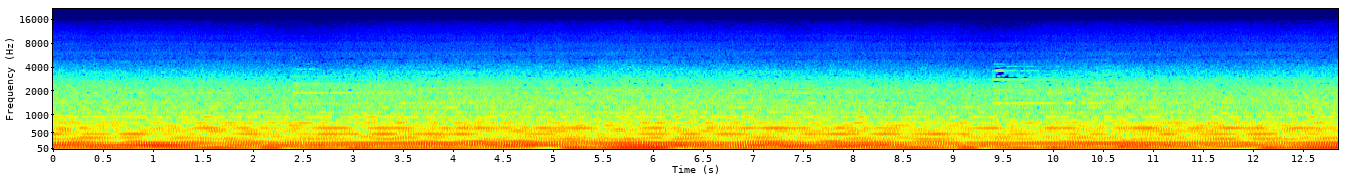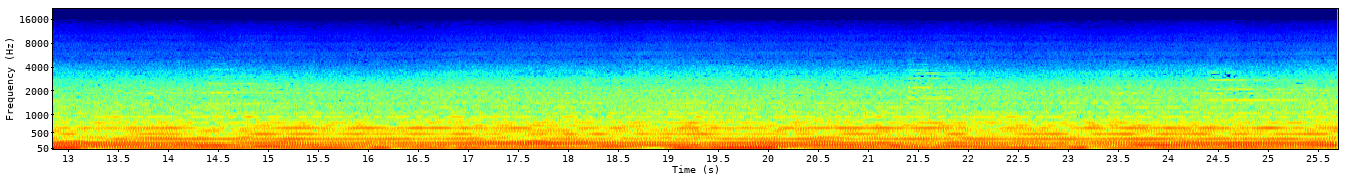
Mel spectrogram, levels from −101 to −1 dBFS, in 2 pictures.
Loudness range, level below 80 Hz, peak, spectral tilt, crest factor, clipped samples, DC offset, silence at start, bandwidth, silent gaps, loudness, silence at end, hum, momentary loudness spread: 2 LU; -26 dBFS; -6 dBFS; -10 dB/octave; 14 dB; under 0.1%; under 0.1%; 0 s; 4.8 kHz; none; -20 LUFS; 0 s; none; 3 LU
